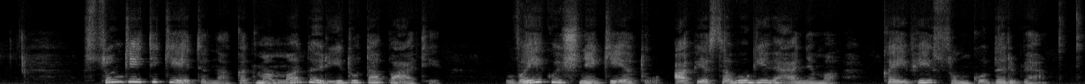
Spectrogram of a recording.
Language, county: Lithuanian, Alytus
